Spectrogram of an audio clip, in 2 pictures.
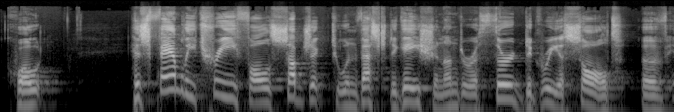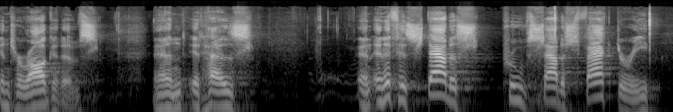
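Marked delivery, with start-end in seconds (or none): none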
